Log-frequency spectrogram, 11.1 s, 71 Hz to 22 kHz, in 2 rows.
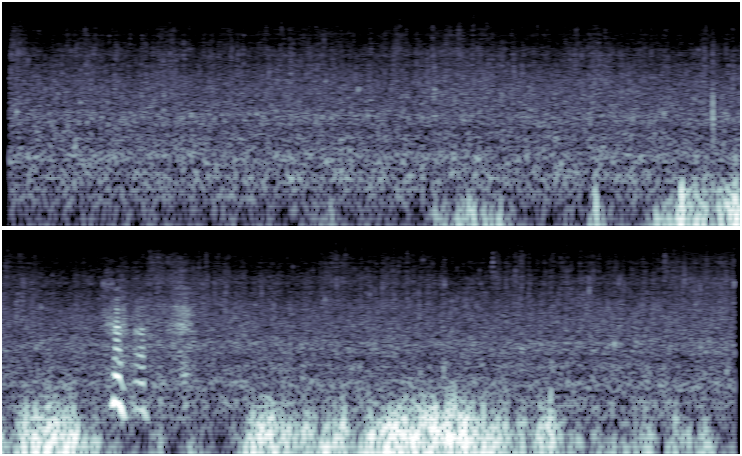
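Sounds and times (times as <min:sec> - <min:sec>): mountain stream rushing: 0:00.1 - 0:11.0.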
